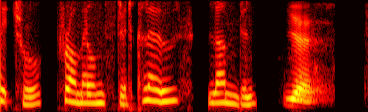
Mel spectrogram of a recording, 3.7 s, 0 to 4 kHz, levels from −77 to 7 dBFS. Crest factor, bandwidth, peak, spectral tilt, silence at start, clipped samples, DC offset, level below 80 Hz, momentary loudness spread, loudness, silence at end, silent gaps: 18 dB; 4 kHz; -4 dBFS; -11 dB/octave; 0 s; under 0.1%; under 0.1%; -60 dBFS; 9 LU; -22 LUFS; 0.4 s; 0.41-0.55 s, 1.93-2.08 s, 2.56-2.74 s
